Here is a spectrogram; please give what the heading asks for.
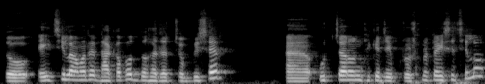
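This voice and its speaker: A man's voice: high voice, fast talker, darkish tone. A young man teaching exam answers on pronunciation, patiently checking in with his listeners after each step. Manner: patient, checks in often with "ঠিক আছে?".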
